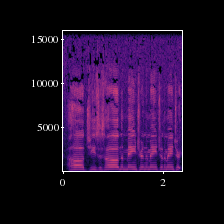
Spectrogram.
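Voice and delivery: soft, cooing mock adoration; hushed sing-song mock reverence; mock sentimental gushing. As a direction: gush softly over it, mockingly. Mocking sentimental nativity admirers.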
